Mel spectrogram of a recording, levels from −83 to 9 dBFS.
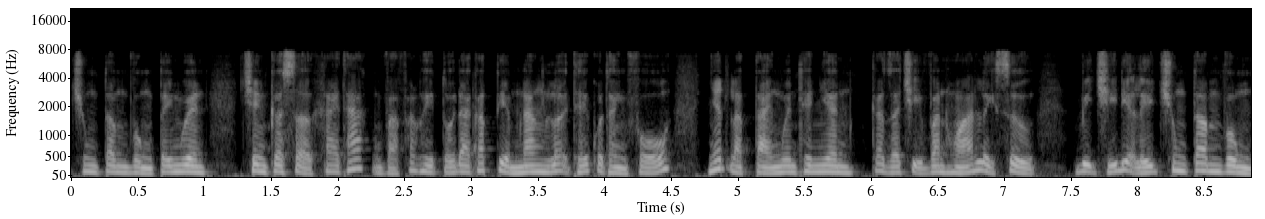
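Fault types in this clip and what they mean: Concealed Bluetooth headset packet loss at 5.46 s: a brief gap of about 15 ms, which fits two voice packets dropped between headset and phone, falls between "nhất là tài nguyên" and "nhiên các giá trị". The receiver filled it by repeating the closest-matching slice of the waveform it had just decoded, so the loss comes through as a buzzy tone held at full level, with a slight waver as live audio resumes over the mSBC link.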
